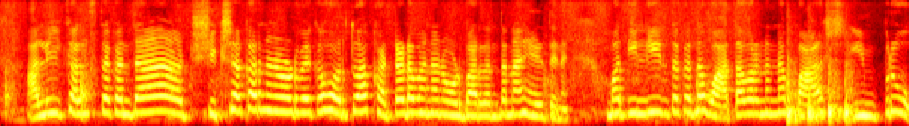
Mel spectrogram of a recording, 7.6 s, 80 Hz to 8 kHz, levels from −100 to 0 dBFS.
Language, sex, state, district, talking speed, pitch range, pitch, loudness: Kannada, female, Karnataka, Belgaum, 135 wpm, 285-330 Hz, 305 Hz, -15 LUFS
